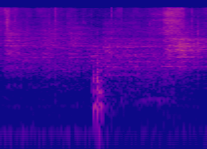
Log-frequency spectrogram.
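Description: A cardboard package being handled while it is opened: one short knock about a second in, over a steady low hum.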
